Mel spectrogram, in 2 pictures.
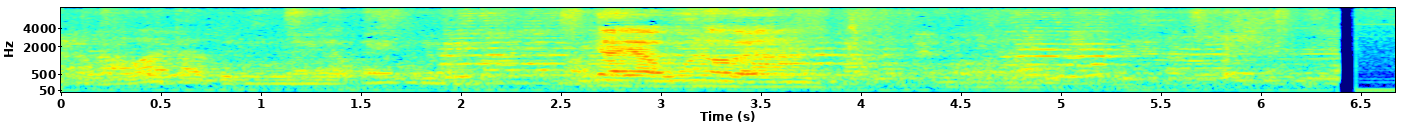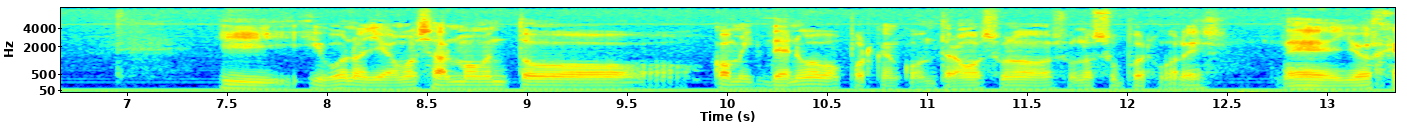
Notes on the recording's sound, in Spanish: Caza de libros: El rastro de Madrid. Quizás sin la mejor calidad de sonido, pero que refleja el espíritu y la diversión con el que pasamos la mañana.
